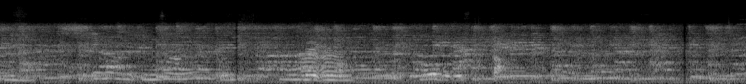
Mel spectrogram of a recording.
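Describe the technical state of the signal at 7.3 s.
At 7.28 to 7.30 s the audio has chunks out of order. A 10 ms chunk arrives one chunk late and plays after the chunk that should follow it. Nothing is missing, but the sequence is swapped, leaving three hard joins within about 20 ms. It is heard as a brief jumbled flick. On the waveform, the segment boundaries show abrupt steps. On the spectrogram, thin vertical broadband streaks mark each join.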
